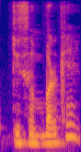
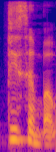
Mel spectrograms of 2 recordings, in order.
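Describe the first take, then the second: First: Said in the usual way. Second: ডিসেম্বর as "di-sem-ba", r dropped; silent final R. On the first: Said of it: "ডিসেম্বরকে ডিসেম্বর বলবো". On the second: Shown as a demonstration. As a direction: end ডিসেম্বর on "ba", without r. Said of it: "রটা উজ্জ্ব থাকবে". (ডিসেম্বর-কে "ডিসেম্বা" উচ্চারণ)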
